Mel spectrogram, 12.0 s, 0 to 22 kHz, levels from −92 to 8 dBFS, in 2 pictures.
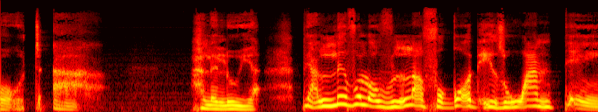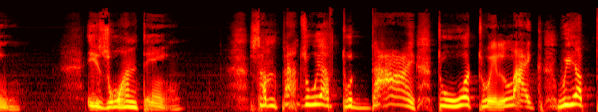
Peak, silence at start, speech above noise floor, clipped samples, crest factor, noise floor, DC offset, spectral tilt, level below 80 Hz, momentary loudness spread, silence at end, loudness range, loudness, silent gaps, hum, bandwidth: -6 dBFS; 0 s; 44 dB; under 0.1%; 16 dB; -65 dBFS; under 0.1%; -6.5 dB/octave; -60 dBFS; 12 LU; 0.15 s; 5 LU; -21 LUFS; none; none; 15.5 kHz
